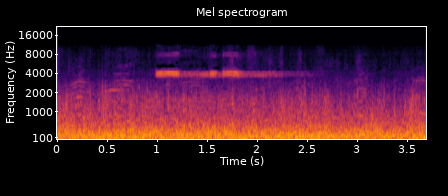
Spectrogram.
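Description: A referee's whistle blows once, sharply.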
